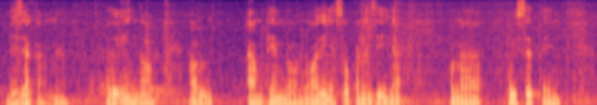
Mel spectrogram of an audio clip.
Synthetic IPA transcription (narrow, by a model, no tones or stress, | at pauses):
bɛzakʰa̰ʔmɛad̪ɔʔiɲd̪ɔa̰b | amʈʰɛnd̪ɔnɔwaɡiɲasɔkanazɛiɲaʔ | pɔna | pɔjsɛt̪ɛɲ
